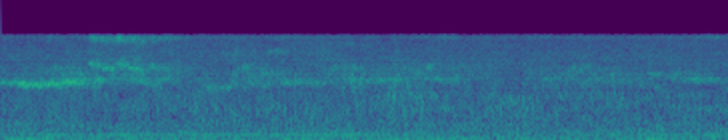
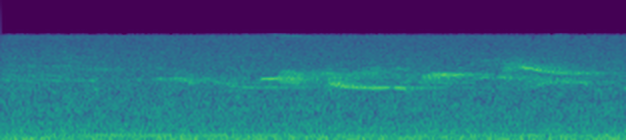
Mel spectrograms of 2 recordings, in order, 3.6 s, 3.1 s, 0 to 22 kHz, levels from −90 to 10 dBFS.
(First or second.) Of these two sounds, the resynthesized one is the first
